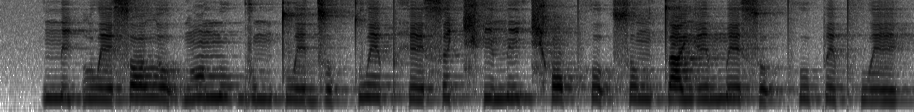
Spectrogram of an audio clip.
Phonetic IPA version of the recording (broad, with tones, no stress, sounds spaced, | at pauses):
n̪ i˨ ʔ l w e˨˩ s ɔ˦ l o˨ ʔ ɡ ɔ̃˥˧ n̪ u˧ ɡ u˨˩ m t̪ w e˨˩ d͡z o˨ p̚ t̪ w e˥˧ pʰ e˧ s ə˥˧ t͡ɕʰ ĩ˧ n̪ ĩ˦ t͡ɕʰ ɔ˦ pʰ o˦ ʔ s o˥˧ ŋ t̪ a˦ j e˥˧ m e˥˧ s o˨ ʔ pʰ u˧ p e˧ pʰ w e˧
